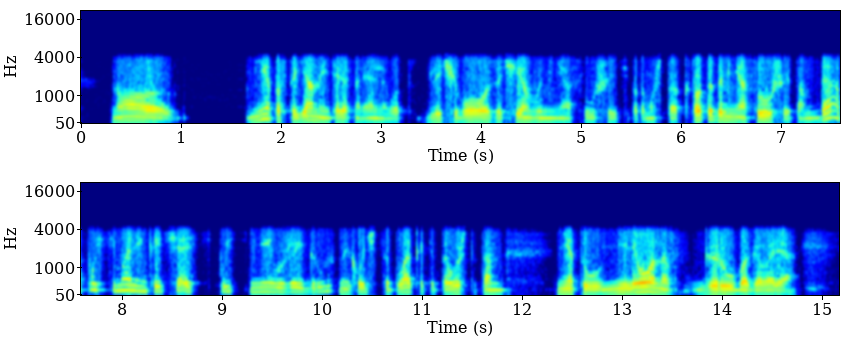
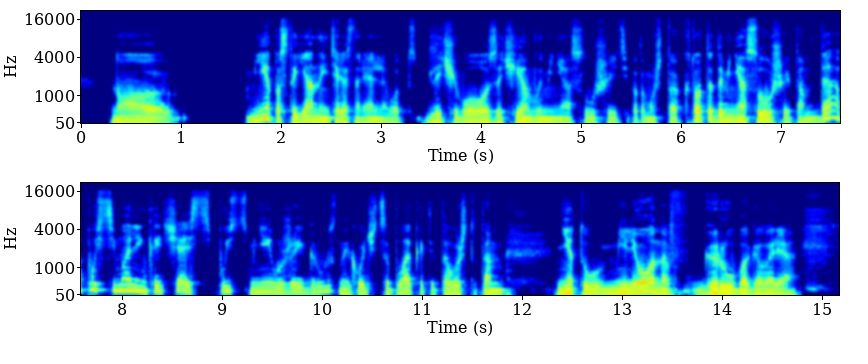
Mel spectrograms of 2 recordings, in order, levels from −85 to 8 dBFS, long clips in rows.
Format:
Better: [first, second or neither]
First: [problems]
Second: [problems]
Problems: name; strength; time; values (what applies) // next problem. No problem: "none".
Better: second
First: phone-call audio; poor line; nothing above 4 kHz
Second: none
